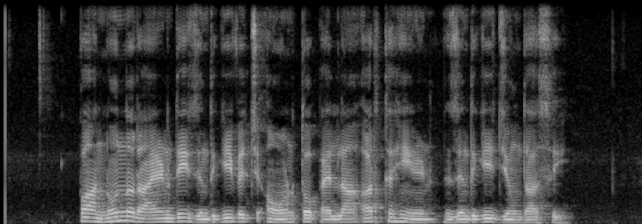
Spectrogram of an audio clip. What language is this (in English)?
Punjabi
